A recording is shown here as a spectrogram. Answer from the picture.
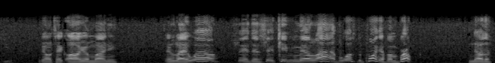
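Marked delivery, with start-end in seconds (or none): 2.5-5.5 higher, softer old-timer impression; old person voice. Old person complaining about costly medicine, high soft elderly voice. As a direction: lightly put on an elderly voice, raised in pitch. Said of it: "old person voice".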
